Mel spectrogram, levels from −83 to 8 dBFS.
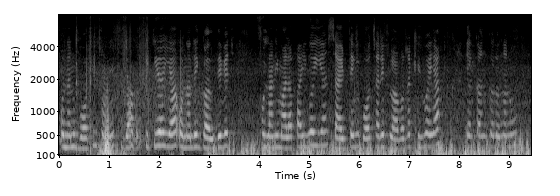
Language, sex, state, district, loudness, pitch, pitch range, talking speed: Punjabi, female, Punjab, Kapurthala, -22 LUFS, 255 Hz, 235-270 Hz, 215 wpm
